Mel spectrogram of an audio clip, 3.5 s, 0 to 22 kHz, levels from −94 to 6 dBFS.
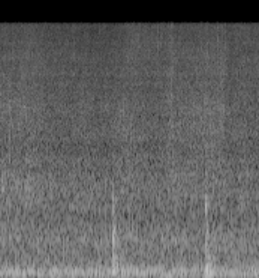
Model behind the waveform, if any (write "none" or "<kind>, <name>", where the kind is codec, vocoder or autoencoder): none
